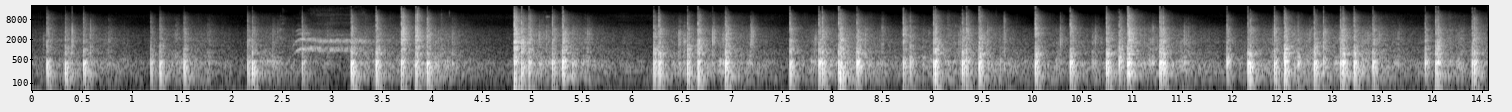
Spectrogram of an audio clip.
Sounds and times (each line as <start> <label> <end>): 0.0 Firecrackers 14.5
0.0 fireworks 14.5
